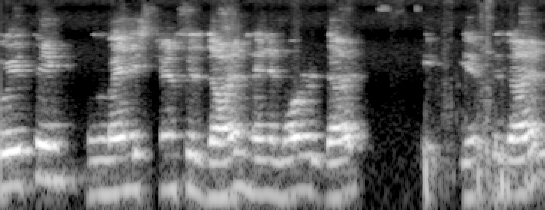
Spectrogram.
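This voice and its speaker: This man's high-pitched voice moves at a moderate pace in a monotone, flat intonation. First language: Bengali. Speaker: university lecturer. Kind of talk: lecture.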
